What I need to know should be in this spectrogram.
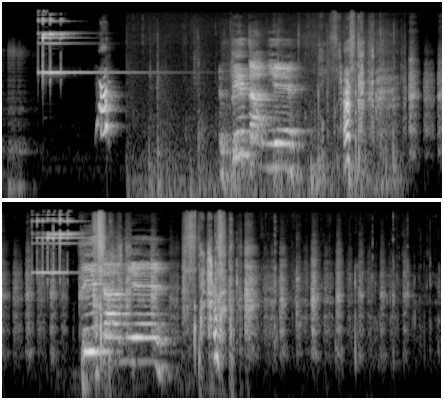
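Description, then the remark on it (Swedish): A small bell rings twice, each time followed by excited dogs panting and whimpering, with a brief spoken word in between, evoking Ivan Pavlov's dogs, to which he rang a bell before feeding them. “Du känner säkert till Pavlovs hundar.”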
